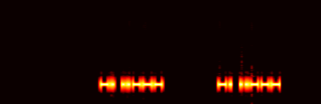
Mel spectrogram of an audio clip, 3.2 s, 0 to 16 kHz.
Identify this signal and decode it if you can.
Morse code, heard as a keyed tone, about 46 wpm, 700 Hz. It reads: N2 N2
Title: USA Call Sign Prefixes - Repeated 2x - 45wpm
